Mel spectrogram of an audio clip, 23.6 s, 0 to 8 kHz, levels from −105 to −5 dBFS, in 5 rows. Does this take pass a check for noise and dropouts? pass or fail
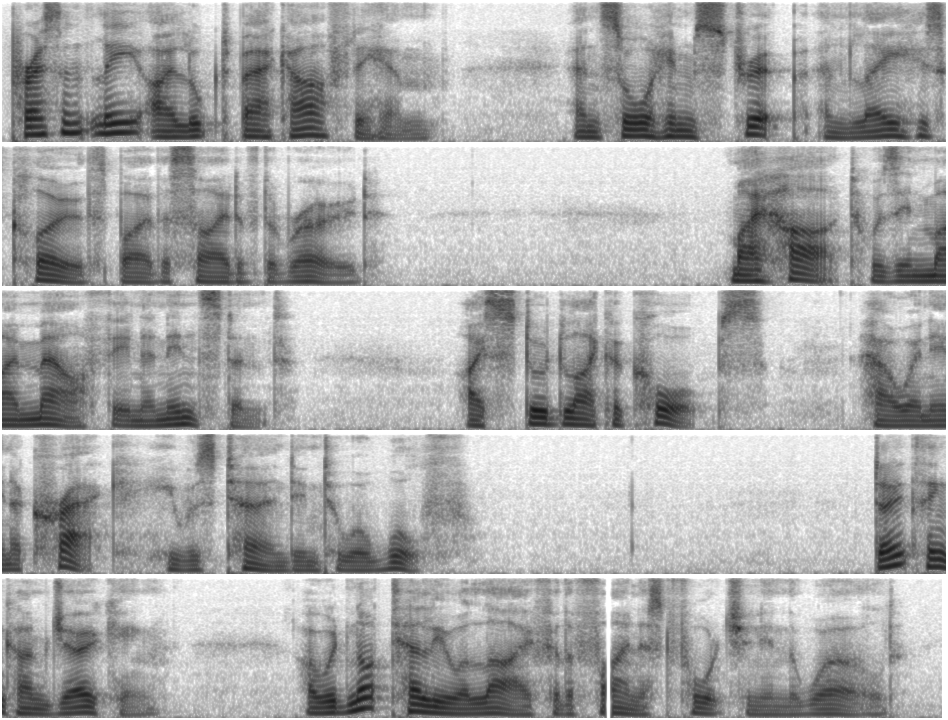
fail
